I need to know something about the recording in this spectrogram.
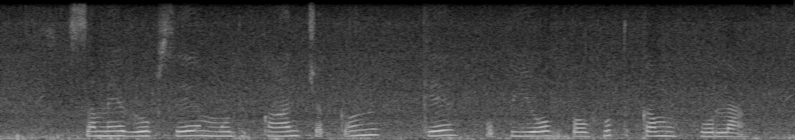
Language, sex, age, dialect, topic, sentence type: Bhojpuri, female, 18-24, Northern, agriculture, statement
